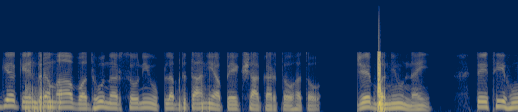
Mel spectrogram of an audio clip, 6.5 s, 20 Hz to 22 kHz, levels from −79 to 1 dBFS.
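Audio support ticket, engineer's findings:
Bit errors on an ADPCM link, 0.32–0.76 s, 2.20–2.65 s (ending just before "અપેક્ષા કરતો હતો"), 4.68–4.88 s. Pops and rough bursts with brief level jumps, worst in the first burst, lighter later. Flipped bits corrupt the decoder's step size and predictor, so each error rings for milliseconds.

Clipped start after a pause, 4.42–4.47 s, after "અપેક્ષા કરતો હતો". About 54 ms swallowed after a 0.42 s pause; the sound starts abruptly, missing its onset. Output device sleeping in silence, slow to wake and relock.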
